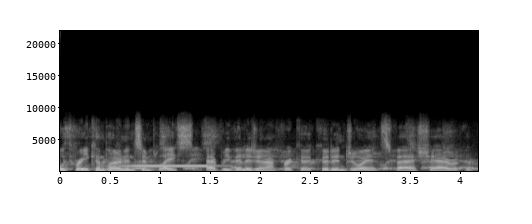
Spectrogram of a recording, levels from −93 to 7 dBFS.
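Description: It's a short speech recording that came through a call path, where the top end stops around 8 kHz, which fits an Opus stream at a modest bitrate. The real problem runs the whole way through: echo with no canceller. Every phrase is trailed, roughly a fifth of a second later, by a thinner copy sitting about 12 dB down. That's the far end playing the call over a loudspeaker, its mic catching it, and nothing cancelling that return before it comes back.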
